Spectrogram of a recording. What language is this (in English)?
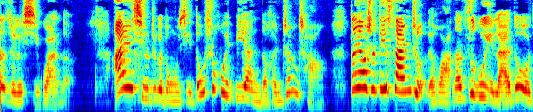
Chinese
